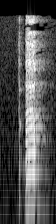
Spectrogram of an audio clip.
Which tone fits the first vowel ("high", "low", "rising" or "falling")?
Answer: falling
